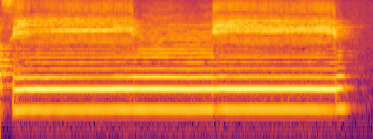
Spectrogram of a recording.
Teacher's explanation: Here's another one, and there is shadda on Mim, so you got to stretch at that merger point twice, and the sound should come from nose. That is to give ghunna to it.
